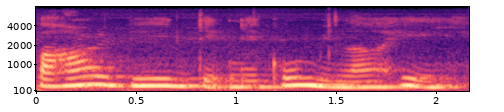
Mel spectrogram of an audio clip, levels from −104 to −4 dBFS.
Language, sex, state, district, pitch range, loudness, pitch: Hindi, female, Arunachal Pradesh, Lower Dibang Valley, 210-255 Hz, -13 LUFS, 235 Hz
